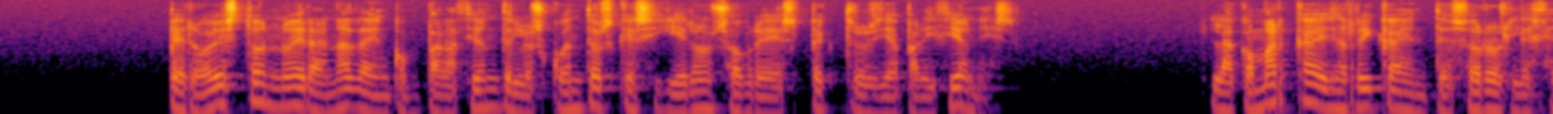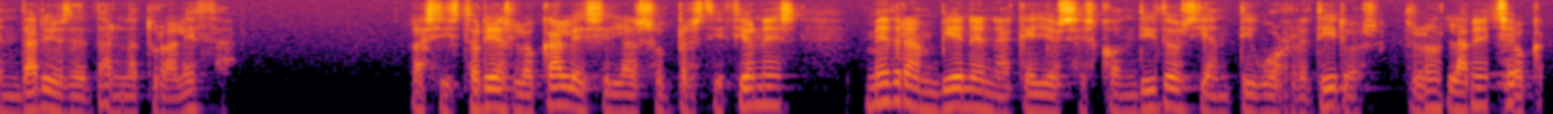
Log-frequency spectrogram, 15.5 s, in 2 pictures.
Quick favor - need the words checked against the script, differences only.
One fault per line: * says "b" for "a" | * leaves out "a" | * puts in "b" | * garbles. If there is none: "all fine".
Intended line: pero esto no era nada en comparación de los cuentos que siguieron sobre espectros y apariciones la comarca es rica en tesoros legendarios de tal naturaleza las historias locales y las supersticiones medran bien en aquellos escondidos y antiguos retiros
* garbles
